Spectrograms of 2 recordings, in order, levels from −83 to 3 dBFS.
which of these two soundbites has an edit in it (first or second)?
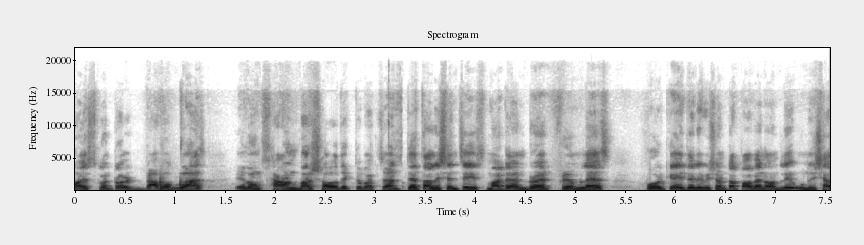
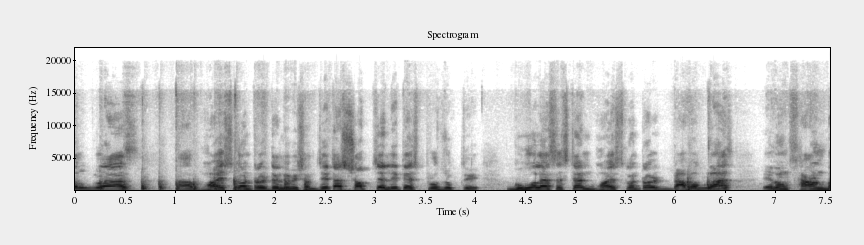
first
